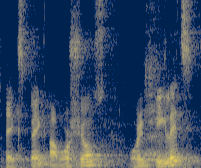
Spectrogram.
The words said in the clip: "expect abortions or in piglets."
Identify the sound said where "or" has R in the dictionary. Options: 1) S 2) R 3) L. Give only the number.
2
